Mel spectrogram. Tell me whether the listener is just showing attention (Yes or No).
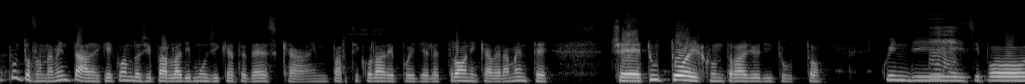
Yes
